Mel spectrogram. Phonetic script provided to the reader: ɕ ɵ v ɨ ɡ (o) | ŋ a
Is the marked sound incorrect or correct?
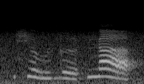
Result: incorrect: ɵ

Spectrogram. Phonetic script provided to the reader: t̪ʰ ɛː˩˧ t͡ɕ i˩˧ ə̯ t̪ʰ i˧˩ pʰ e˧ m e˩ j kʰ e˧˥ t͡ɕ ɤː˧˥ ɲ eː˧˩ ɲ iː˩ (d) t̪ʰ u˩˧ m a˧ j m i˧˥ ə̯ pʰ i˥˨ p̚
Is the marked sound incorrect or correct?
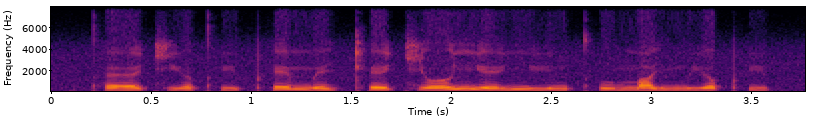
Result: incorrect: n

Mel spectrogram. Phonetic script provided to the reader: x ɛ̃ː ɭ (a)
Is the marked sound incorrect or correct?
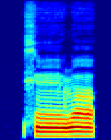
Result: incorrect: ã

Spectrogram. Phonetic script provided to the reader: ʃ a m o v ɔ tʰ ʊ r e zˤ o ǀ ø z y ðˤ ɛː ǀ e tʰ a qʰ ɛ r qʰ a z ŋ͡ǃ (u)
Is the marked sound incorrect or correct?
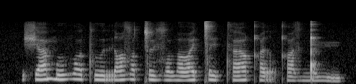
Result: incorrect: y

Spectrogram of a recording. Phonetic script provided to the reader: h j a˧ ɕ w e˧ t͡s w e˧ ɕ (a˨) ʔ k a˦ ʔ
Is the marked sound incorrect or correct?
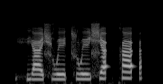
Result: incorrect: a˦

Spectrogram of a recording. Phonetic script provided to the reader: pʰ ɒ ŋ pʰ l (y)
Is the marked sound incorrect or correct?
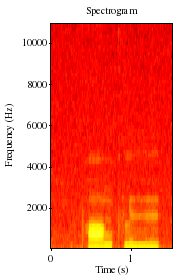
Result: incorrect: ɨ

